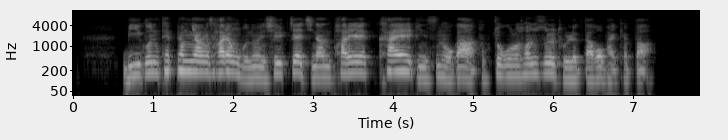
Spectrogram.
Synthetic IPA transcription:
miɡuntʰe̞pʰjʌŋɲaŋsʰaɾjʌŋbunɯnɕʰiɭt͡ɕ͈e̞t͡ɕinanpʰaɾiɭkʰaeɭpinsʰɯnɦoɡapuk̚t͡ɕ͈oɡɯɾosʰʌnsʰuɾɯɭtoʎːʌt̚t͈aɡopaɭkʰjʌt̚t͈a̰

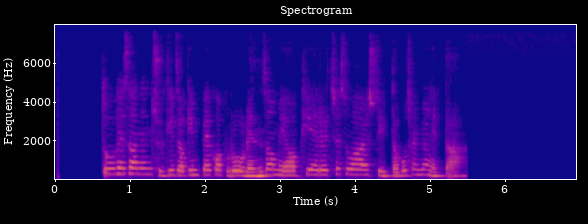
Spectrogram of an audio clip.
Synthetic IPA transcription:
t͈oɸwe̞sʰanɯnt͡ɕuɡid͡ʑʌɡinp͈e̞ɡʌbɯɾoɾe̞ns̬ʰʌme̞ʌpʰie̞ɾɯɭt͡ɕʰwe̞sʰoɦaɦaɭs͈uit̚t͈aɡosʰʌɭmjʌŋɦe̞t̚t͈a̰

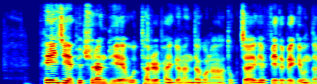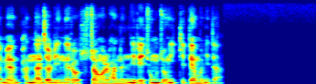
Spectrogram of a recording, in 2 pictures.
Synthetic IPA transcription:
pʰe̞id͡ʑie̞pʰjot͡ɕʰuɾɦandɥie̞otʰaɾɯɭpaɭɡjʌnɦandaɡʌnatok̚t͡ɕ͈ae̞ɡe̞pʰidɯbe̞ɡiondamjʌnpanːad͡ʑʌɾine̞ɾosʰu̥d͡ʑʌŋɯɭhanɯnːiɾit͡ɕoŋd͡ʑoŋik͈it͈e̞muɲida̰

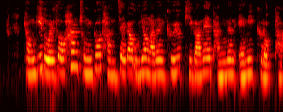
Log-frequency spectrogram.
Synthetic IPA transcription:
kjʌŋɡidoe̞sʰʌhant͡ɕoŋɡjotant͡ɕʰe̞ɡauɲʌŋɦanɯnkjojuk̚k͈iɡwane̞taɲinɯne̞ɲikɯɾʌt̚t͈ʰa

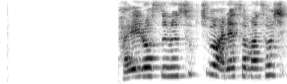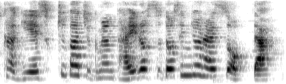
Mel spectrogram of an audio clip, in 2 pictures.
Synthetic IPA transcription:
paiɾʌs͈ɯnɯnsʰuk̚t͡ɕ͈uane̞sʰʌmansʰʌɕ͈ʰi̥kʰaɡie̞sʰu̥k̚t͡ɕ͈uɡad͡ʑuɡɯmjʌnpaiɾʌs͈ɯdosʰe̞ŋd͡ʑʌnɦaɭs͈uʌp̚t͈a

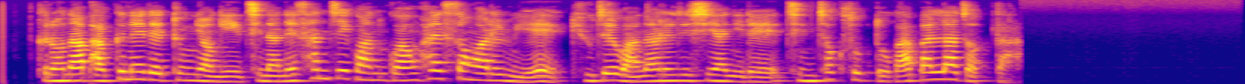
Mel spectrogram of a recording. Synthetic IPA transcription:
kɯɾʌnapak̚k͈ɯne̞te̞tʰoŋɲʌŋit͡ɕinane̞sʰand͡ʑiɡwanɡwaŋɸwaɭs͈ʌŋɦwaɾɯɭɥiɦe̞kjud͡ʑe̞wanɦwaɾɯɭːiɕ̬ʰiɦaniɾe̞t͡ɕint͡ɕʰʌk̚s͈ok̚t͈oɡap͈aɭːad͡ʑʌt̚t͈a

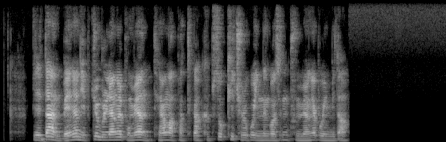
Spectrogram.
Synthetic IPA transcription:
iɭt͈anme̞ɲʌnip̚t͡ɕ͈umuʎːaŋɯɭpomjʌnte̞jʌŋapʰatʰɯ̥ɡakɯp̚s͈okʰit͡ɕuɭɡoinːɯnɡʌs̬ʰɯnpummjʌŋɦe̞poimɲida̰

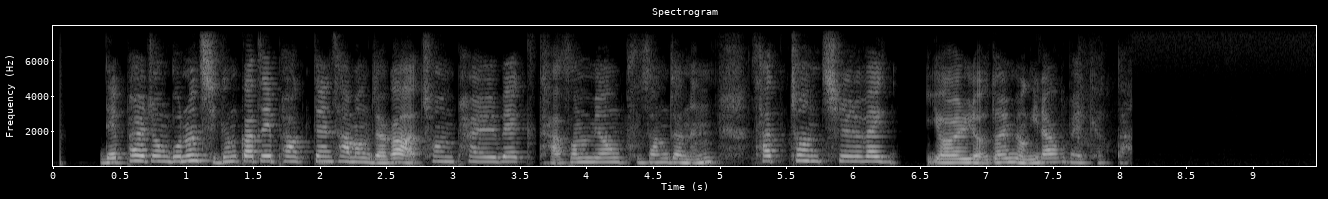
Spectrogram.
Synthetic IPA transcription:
ne̞pʰaɭd͡ʑʌŋbunɯnt͡ɕiɡɯmk͈ad͡ʑipʰak̚t͈we̞nsʰamwaŋd͡ʑaɡat͡ɕʰʌnpʰaɭbe̞k̚t͈asʰʌmmjʌŋpus̬ʰaŋd͡ʑanɯnsʰat͡ɕʰʌnt͡ɕʰiɭbe̞ɡ | jʌɭjʌdʌɭmjʌŋiɾaɡopaɭkʰjʌt̚t͈a

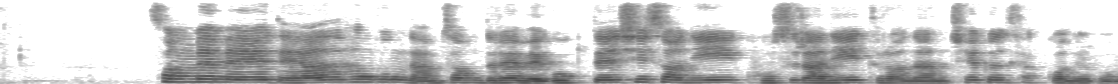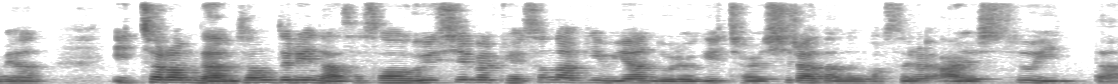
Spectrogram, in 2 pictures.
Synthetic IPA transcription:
sʰʌŋme̞meːde̞ɦanhanɡuŋ̚namsʰʌŋdɯɾe̞we̞ɡok̚t͈we̞nɕʰisʰʌɲikosʰɯɾaɲitɯɾʌnant͡ɕʰwe̞ɡɯnsʰak͈ʌnɯɭpomjʌn | it͡ɕʰʌɾʌmnamsʰʌŋdɯɾinasʰʌsʰʌɯiɕ͈ʰiɡɯɭke̞sʰʌnɦaɡiɥiɦanːoɾjʌɡit͡ɕʌɭɕ͈iɾadanɯnɡʌsʰɯɾa̰ɭs͈uit̚t͈a

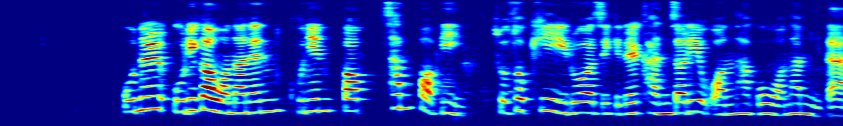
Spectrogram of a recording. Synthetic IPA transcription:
onɯɾuɾiɡawʌnɦanɯnkuɲinp͈ʌp̚sʰamp͈ʌbi | t͡ɕosʰokʰiːɾuʌd͡ʑiɡiɾɯɭkand͡ʑʌɾiwʔʌnɦaɡowʌnɦamɲida

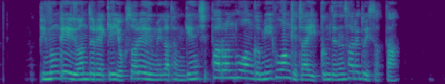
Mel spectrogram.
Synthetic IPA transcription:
pimunɡe̞ɯwʌndɯɾe̞ɡe̞jok̚s͈ʌɾe̞ɯmiɡatanɡinɕʰipʰaɾwʌnɸuwʌnɡɯmiɸuwʌnɡe̞d͡ʑaeip̚k͈ɯmdwe̞nɯns̬ʰaɾe̞dois͈ʌt̚t͈a

